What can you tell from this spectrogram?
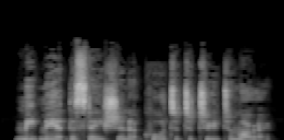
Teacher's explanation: we have the preposition at twice which becomes ut in connected speech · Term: schwa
